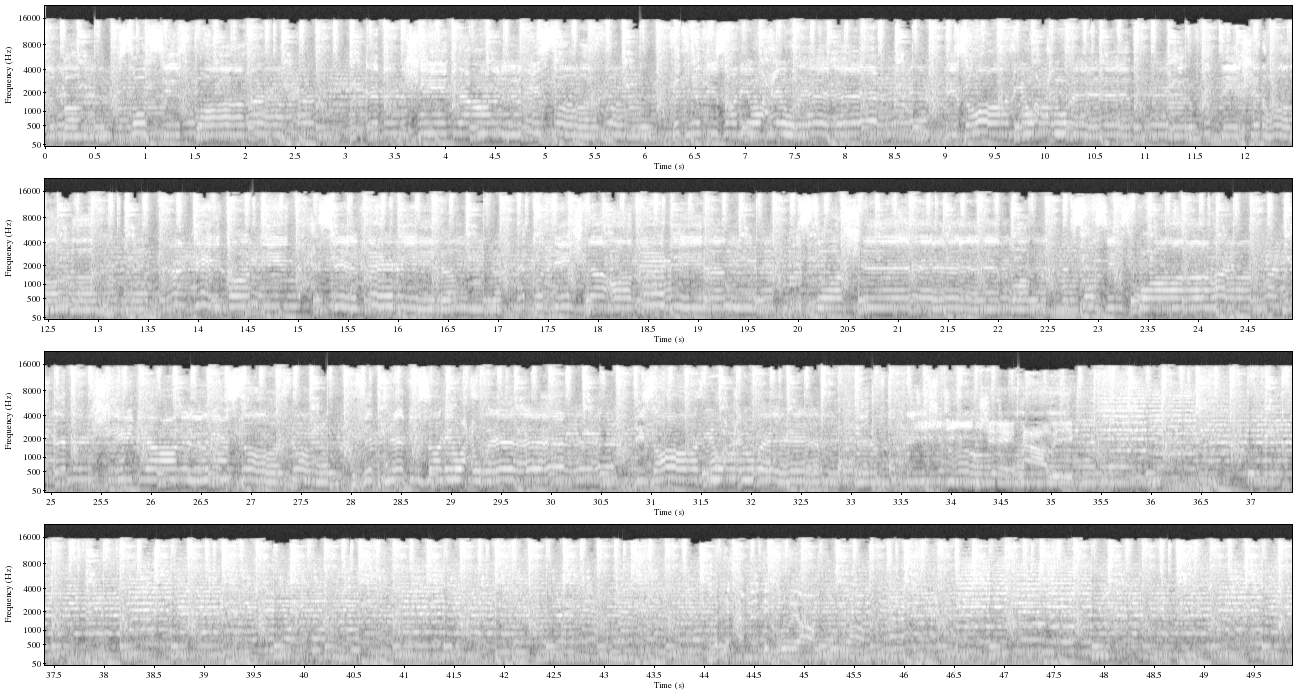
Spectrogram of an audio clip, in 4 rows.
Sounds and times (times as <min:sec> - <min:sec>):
Music of Africa: 0:00.0 - 0:49.8.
